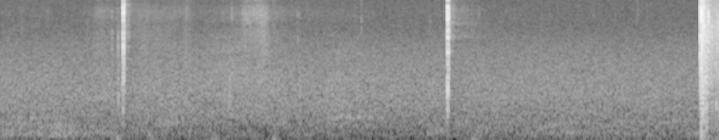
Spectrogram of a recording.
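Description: Two brief sharp clicks, then a single shot from a suppressed AR-style carbine just before the end, its echo starting to trail off.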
